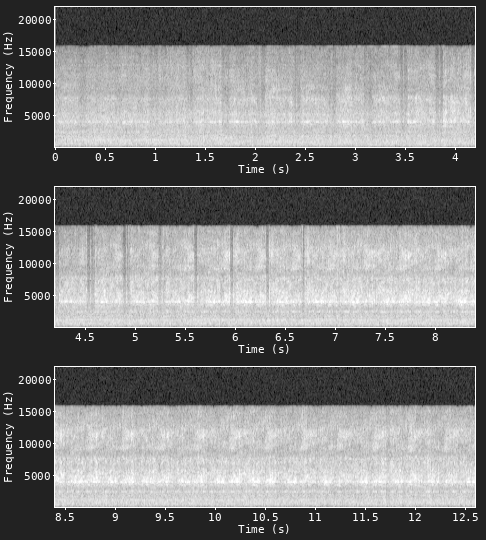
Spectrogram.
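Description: Horizontal boring mill's boring bar cutting a stoker engine cylinder bore on its final pass to size: a steady, even cutting and machine-running noise with a few faint steady tones in it.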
